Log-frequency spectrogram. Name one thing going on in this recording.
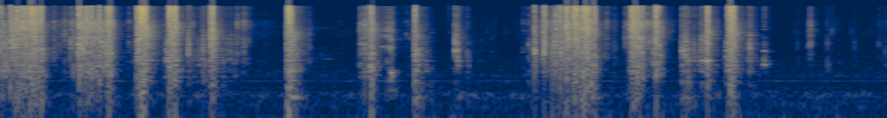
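A deck of tarot cards is shuffled by hand.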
